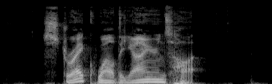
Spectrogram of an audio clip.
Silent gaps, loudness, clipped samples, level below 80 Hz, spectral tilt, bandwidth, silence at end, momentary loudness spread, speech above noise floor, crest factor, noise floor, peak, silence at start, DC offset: none; -22 LUFS; under 0.1%; -38 dBFS; -4.5 dB/octave; 16.5 kHz; 0.75 s; 11 LU; 39 dB; 18 dB; -61 dBFS; -6 dBFS; 0.45 s; under 0.1%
